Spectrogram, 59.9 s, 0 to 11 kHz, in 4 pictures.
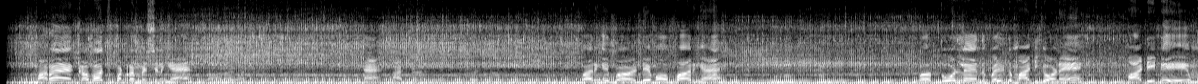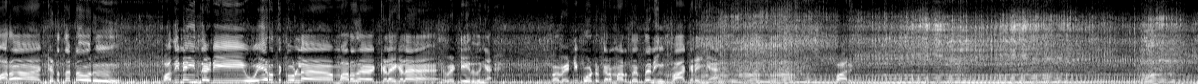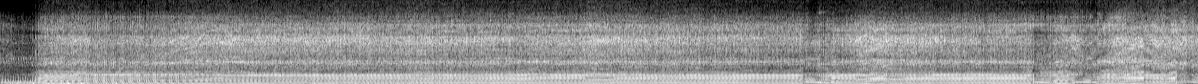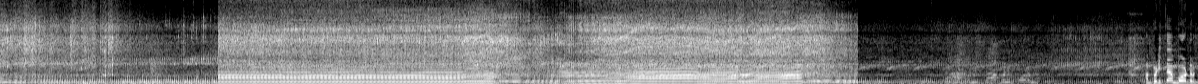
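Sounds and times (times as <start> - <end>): pole saw engine revving: 0.1 - 59.9.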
